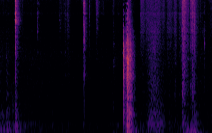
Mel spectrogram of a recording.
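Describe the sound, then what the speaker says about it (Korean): Scissors snip crochet yarn: a small click, then one crisp close cut, followed by a softer rustle and another snip in a quiet room. "실 잘라주세요"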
